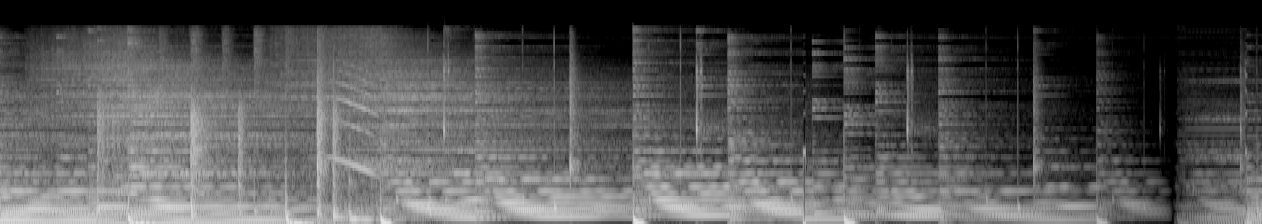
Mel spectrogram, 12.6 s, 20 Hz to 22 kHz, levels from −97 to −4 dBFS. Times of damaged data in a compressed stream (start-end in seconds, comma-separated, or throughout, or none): 8.02-8.05, 12.44-12.49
